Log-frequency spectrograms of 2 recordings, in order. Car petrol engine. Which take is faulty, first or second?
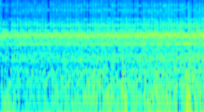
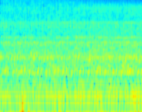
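second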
